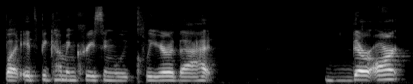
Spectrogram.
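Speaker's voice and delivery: ordinary talk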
